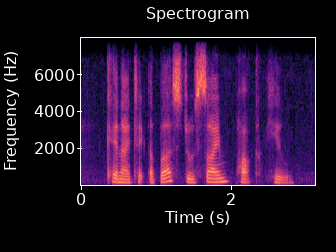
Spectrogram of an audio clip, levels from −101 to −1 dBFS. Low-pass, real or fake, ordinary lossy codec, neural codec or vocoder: 7.2 kHz; real; Opus, 16 kbps; none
